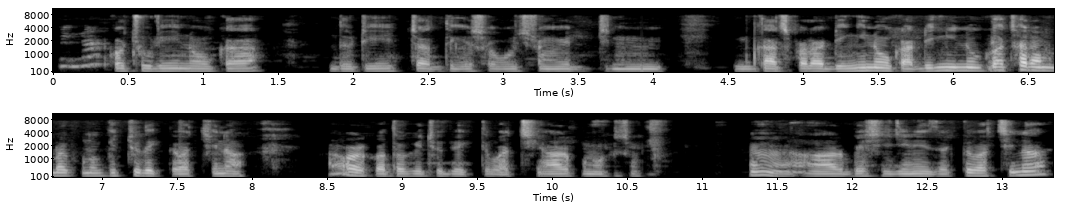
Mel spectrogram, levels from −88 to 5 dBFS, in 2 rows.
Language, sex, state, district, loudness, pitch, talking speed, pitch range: Bengali, male, West Bengal, Jhargram, -23 LUFS, 125 Hz, 155 wpm, 115-140 Hz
